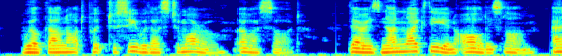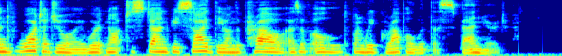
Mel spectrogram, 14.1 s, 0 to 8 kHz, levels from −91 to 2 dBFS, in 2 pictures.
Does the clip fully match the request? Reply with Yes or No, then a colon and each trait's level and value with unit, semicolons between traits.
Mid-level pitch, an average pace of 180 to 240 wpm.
Yes: medium, 145 Hz; average, 185 wpm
